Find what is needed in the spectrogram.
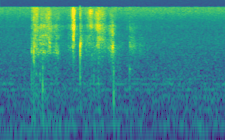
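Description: Faint rustling and small clicks of a paper card booklet being handled, in a short cluster within the first second, otherwise near silence.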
